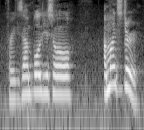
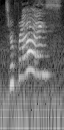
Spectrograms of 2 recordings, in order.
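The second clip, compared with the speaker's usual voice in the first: high, drawn-out surprised cry; acted surprise; 6 semitones higher, 5 dB quieter than usual. Shown as a demonstration. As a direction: model surprise for a child. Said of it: "you look surprised".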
